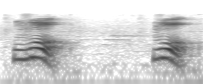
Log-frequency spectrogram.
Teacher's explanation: উপরের যে দাঁত সেটা নিচের যে ঠোঁট সেখানে টাচ করবে,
